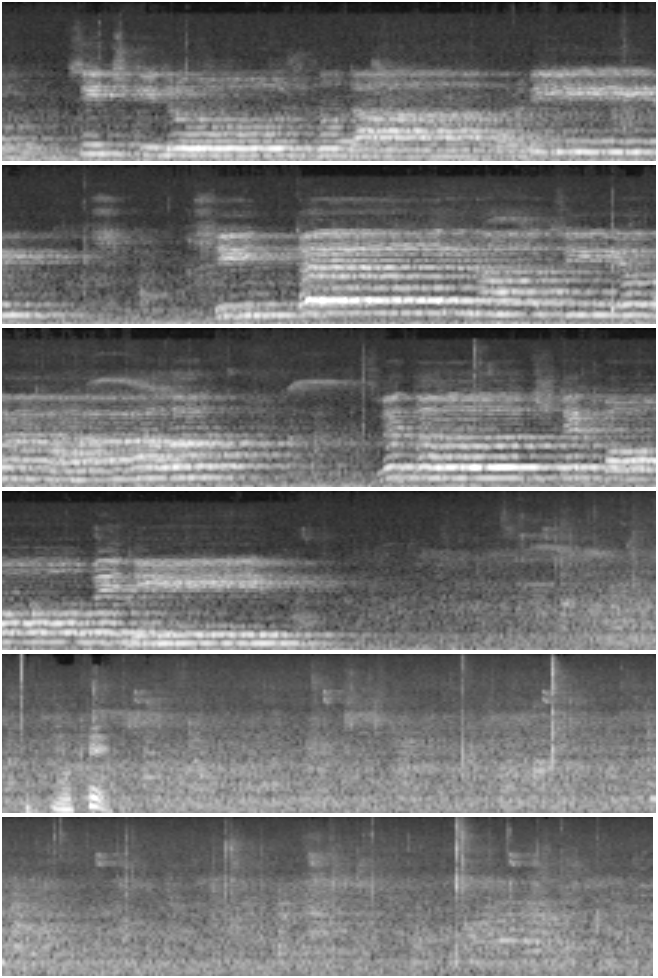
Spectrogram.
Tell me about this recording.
Stephan A. Shtereff is singing the international on the one side of the arena, the microphones are on the other side, he stands before Marx, Engels and Lenin (or what is left of their mosaics), the microphone in front of the leaders of the Bulgarian Communist Party (or what is left of them). After the song the noises of this ruin of socialism become audible again...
